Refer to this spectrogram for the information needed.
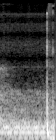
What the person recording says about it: if you tap the top the buns they're going to sound hollow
